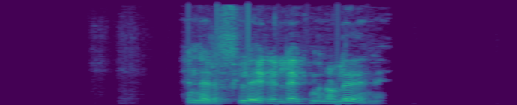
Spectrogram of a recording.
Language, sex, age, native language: Icelandic, male, 40-49, Icelandic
